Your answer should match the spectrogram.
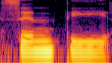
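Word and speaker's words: Cinthia: So if you just think of it phonetically, Cynthia Hyatt. That's how my name is spelled.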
